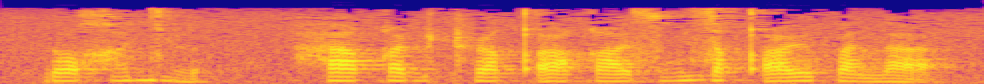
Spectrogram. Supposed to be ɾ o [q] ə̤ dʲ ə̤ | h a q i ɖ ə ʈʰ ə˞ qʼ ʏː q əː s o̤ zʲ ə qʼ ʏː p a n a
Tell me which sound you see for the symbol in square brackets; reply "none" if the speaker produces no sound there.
χ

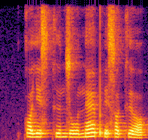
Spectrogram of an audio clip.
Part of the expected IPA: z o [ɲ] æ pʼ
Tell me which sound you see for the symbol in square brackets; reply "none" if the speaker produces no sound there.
n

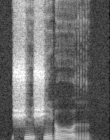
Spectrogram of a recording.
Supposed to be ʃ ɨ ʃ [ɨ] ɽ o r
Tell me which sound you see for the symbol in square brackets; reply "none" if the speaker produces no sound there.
i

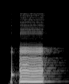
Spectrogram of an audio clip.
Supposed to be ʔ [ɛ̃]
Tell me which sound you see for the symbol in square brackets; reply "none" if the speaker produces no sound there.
ɛ̃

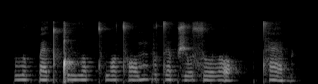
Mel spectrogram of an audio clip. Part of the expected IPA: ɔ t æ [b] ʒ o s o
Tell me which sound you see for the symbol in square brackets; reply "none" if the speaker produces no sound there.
b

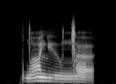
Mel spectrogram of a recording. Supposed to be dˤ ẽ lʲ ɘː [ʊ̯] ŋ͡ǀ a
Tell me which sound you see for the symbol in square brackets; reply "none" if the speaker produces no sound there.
ʊ̯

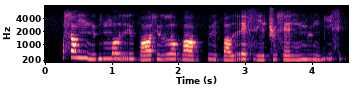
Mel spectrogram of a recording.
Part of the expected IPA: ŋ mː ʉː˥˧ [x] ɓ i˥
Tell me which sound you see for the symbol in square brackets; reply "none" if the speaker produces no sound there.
ŋ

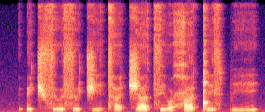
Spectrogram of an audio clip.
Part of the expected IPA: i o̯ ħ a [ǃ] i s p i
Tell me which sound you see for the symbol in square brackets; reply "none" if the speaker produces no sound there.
ǃ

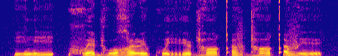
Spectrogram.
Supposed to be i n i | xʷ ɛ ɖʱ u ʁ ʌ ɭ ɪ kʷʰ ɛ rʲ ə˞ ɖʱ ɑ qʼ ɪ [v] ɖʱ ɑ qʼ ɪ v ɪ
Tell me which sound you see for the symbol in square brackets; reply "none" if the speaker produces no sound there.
v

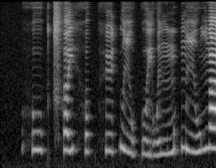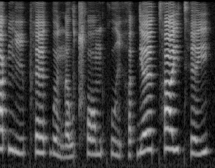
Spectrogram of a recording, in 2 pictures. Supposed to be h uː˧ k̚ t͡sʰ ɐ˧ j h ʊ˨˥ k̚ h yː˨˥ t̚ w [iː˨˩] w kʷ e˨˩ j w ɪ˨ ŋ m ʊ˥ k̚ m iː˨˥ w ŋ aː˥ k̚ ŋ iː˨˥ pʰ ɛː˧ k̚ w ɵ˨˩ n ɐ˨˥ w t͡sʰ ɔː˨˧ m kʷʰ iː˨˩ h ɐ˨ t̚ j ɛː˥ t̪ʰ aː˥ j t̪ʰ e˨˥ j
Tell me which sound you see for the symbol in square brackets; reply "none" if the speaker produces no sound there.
iː˨˩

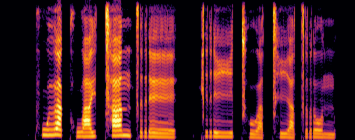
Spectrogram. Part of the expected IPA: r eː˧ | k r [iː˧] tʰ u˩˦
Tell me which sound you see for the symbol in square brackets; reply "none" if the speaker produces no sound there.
iː˧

